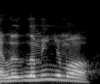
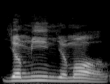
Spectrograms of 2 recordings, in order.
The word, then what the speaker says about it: Lamine Yamal: Everyone makes fun of him for saying Lamine Yamal's name wrong. He says Yamin Yamal.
